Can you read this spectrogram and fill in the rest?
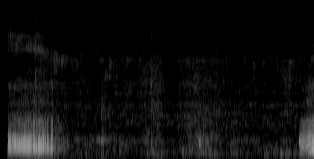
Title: Callie is at again with her Snoring #cat #snoring #funnycats #cutecat #share #fyp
